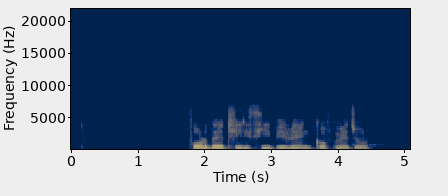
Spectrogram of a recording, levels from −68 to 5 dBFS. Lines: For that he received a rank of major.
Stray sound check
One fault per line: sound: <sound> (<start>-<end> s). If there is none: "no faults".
no faults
